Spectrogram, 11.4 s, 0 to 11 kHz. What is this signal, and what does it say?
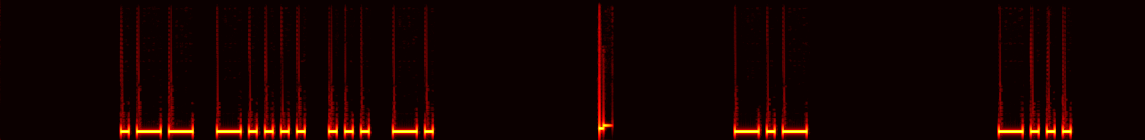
Morse code, heard as a keyed tone, about 15 wpm, spaced as for 9 wpm, 700 Hz. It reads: W6SN KB
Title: USA Call Signs - 8x Character Spacing - 15wpm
